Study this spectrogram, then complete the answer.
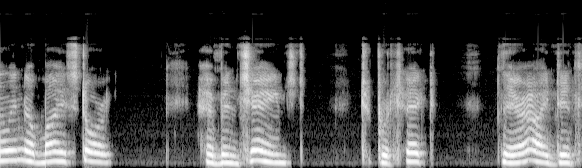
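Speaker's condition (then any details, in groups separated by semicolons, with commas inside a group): Severe traumatic brain injury; severe, ataxia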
